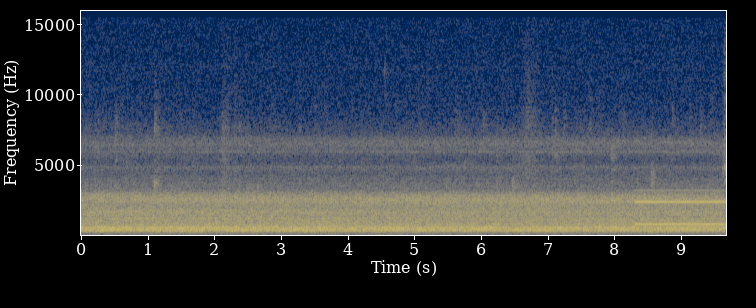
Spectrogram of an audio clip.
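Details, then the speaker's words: Yaesu FTM-400DR radio: steady hiss with a pair of thin tones cutting in about every 15 seconds, transmitting or receiving UHF, in or out of the vehicle, optional boards removed; cause unknown. "clockwork in about 15 seconds or so no matter transmitting uhf receive UHF in or out of my vehicle I get this noise"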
